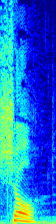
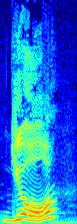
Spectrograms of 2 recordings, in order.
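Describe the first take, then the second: First: The word begins with a sh sound. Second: The word begins with a y sound. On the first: This is how it is said in Argentina. "in Argentina, they say yo" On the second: This is how it is said in Chile. "In Chile, we say yo"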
